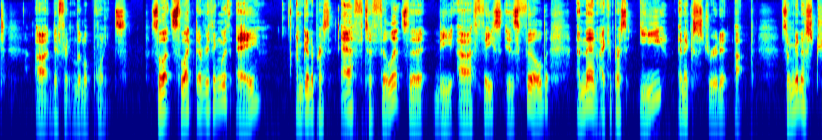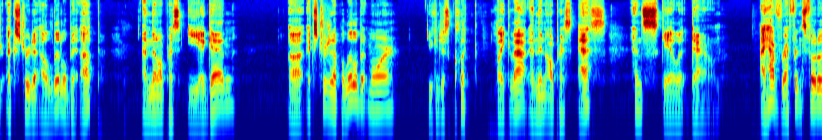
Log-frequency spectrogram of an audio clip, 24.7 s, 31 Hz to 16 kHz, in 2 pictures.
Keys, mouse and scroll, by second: 1.4-2.5 middle drag, 2.5 a, 2.9 middle click, 3.6-5.0 scroll up 2, 5.0 f, 5.3-6.4 middle drag, 6.4 scroll up 1, 7.6-9.5 middle drag, 9.5 e.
